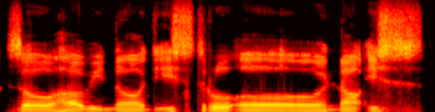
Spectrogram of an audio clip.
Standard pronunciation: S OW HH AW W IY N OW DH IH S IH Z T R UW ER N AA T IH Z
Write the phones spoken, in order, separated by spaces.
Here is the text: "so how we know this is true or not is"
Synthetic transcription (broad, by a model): S OW HH AW W IY N OW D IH IH S T R UW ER N AA T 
